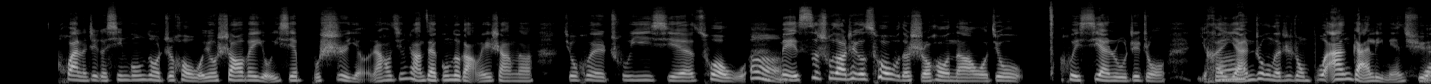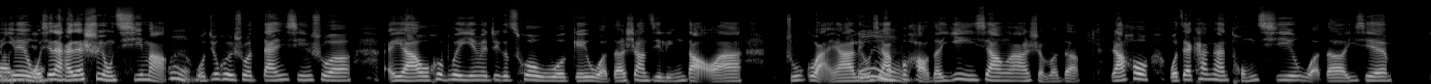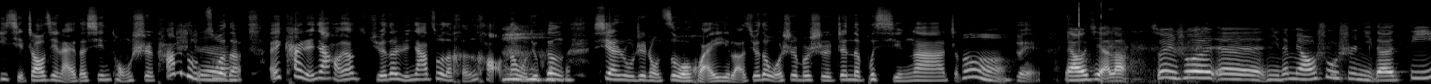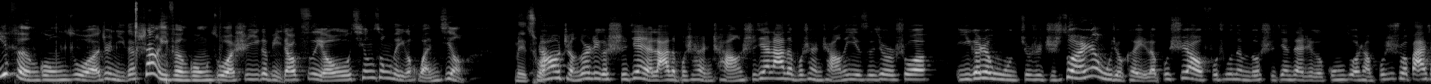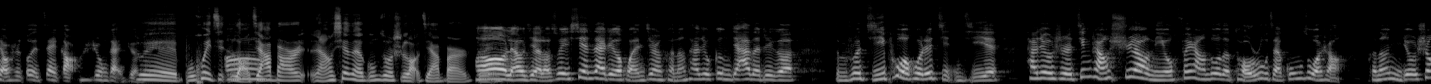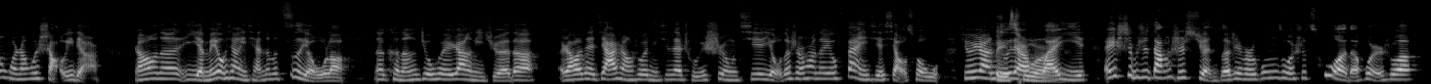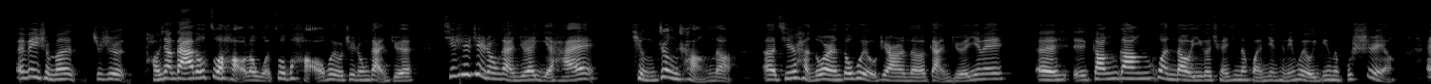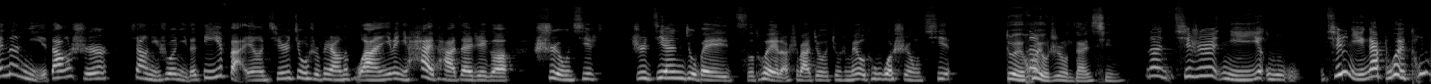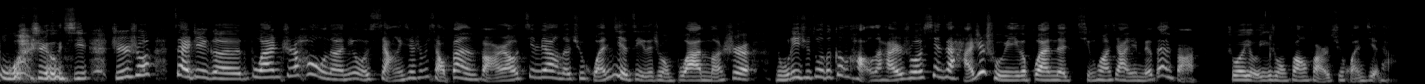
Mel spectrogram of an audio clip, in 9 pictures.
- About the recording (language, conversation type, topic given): Chinese, podcast, 你如何处理自我怀疑和不安？
- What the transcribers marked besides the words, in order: tsk; teeth sucking; chuckle; other background noise; laughing while speaking: "过试用期"; other noise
